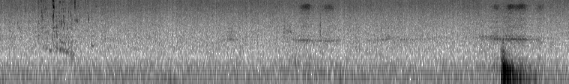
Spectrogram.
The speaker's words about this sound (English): But he does take the pitcher of water and he pours it like this.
